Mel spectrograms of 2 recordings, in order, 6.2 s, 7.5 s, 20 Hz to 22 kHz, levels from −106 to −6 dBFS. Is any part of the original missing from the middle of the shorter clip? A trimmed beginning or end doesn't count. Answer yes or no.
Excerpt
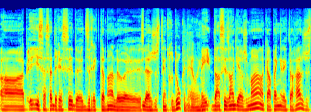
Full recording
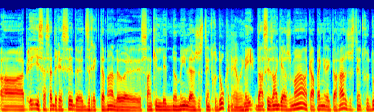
yes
